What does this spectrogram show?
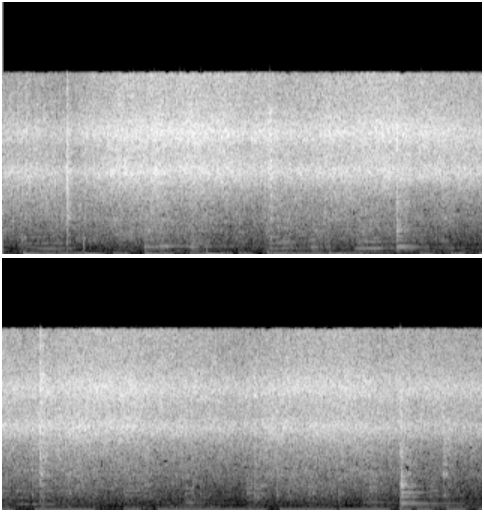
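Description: Chopped tomatoes, garlic and onion sizzling in hot oil in a wok while being stirred with a metal ladle, which gives a few sharp clinks against the pan.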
